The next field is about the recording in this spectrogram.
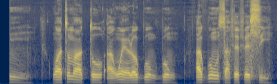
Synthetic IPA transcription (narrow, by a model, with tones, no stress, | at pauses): w̃ɔ̃˧tõ˦mãː˦˧to˧a̰˨w̃ɔ̃˧ɛ˨ɾɔ˨˧ɡ͡bõ˦˨ɡ͡bo˦ũ˨˦ | a˧ɡ͡bũ˦sa˨fɛ˦fɛ˦si˦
